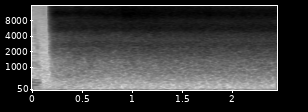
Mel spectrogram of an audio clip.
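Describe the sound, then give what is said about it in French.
A hot steam iron pressed onto a wet cloth to cook a seven-hour leg of lamb gives a loud, steady hiss that bursts in abruptly and holds unbroken to the end. “Voilà la cuisson du gigot de 7 heures avec un fer à repasser, branché chaud et un chiffon mouillé.”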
